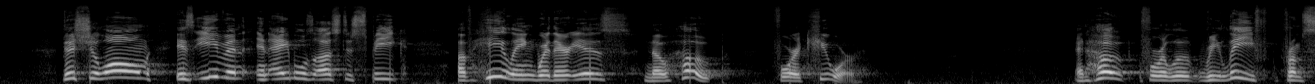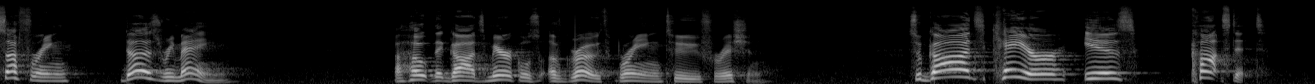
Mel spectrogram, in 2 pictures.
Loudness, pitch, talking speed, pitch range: -25 LUFS, 235 Hz, 100 wpm, 190-280 Hz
